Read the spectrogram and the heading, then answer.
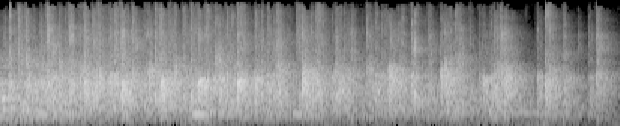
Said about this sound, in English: so you can congratulate her too. Give her a clap.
